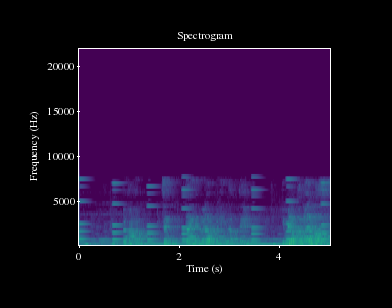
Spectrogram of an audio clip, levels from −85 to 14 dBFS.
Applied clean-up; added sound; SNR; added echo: none; Ringtone; 12 dB; reverberation time 1.1 s.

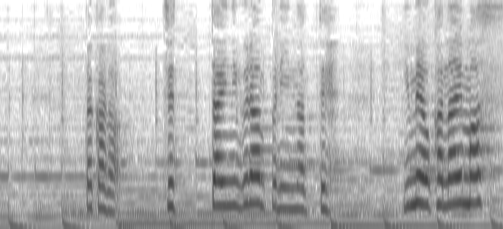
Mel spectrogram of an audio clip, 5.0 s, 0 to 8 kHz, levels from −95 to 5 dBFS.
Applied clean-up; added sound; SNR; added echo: none; none; none; none.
